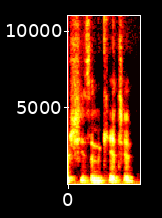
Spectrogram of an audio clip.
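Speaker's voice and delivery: barely audible breathy aside; whisper. Real, not acted. Telling viewers where the spirit is, whispered. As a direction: drop to pure breath.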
